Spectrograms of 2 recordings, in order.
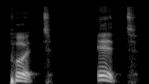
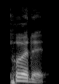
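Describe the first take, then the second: First: The two words are said separately. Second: The two words are linked together. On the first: "ao invés de falar put it" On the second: "eu posso falar put it"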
